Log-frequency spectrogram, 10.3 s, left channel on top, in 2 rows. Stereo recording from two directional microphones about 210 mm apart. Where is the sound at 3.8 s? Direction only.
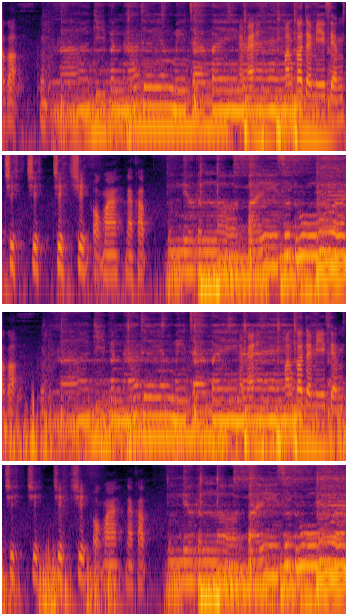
15° right (ahead or behind).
